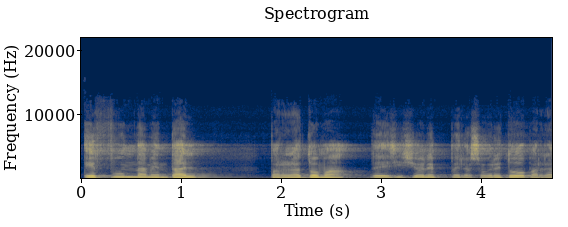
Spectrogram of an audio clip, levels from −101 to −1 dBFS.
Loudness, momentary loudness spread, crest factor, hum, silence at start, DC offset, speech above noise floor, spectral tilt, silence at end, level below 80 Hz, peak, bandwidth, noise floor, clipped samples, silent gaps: -30 LUFS; 9 LU; 18 dB; none; 0.05 s; under 0.1%; 35 dB; -6 dB/octave; 0 s; -76 dBFS; -12 dBFS; 9.2 kHz; -64 dBFS; under 0.1%; none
